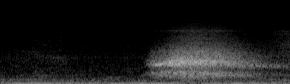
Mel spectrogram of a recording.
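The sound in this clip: A single deep, audible breath during a guided relaxation exercise with gentle muscle tension. A soft rush of air begins midway after quiet and carries on steadily to the end.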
